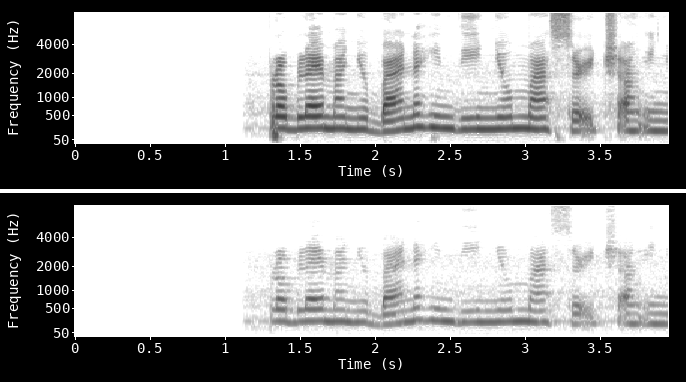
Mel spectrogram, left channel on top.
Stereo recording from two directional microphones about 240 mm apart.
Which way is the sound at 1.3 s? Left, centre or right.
Left.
